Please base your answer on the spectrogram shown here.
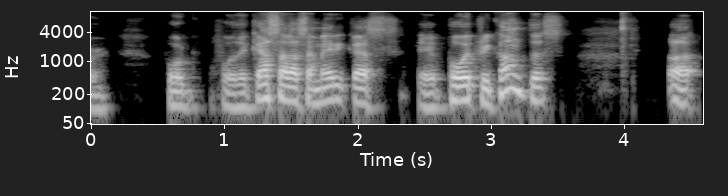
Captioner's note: speaks in native language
